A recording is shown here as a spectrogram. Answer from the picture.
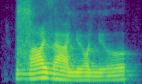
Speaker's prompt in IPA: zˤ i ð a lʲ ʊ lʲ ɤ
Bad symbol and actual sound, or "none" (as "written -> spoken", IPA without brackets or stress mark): ʊ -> ɔ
